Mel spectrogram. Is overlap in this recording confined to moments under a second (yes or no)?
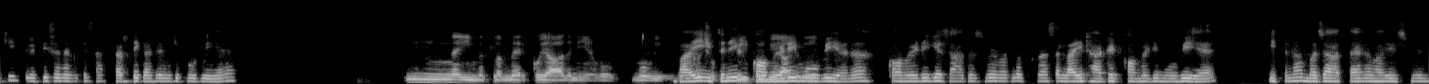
no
